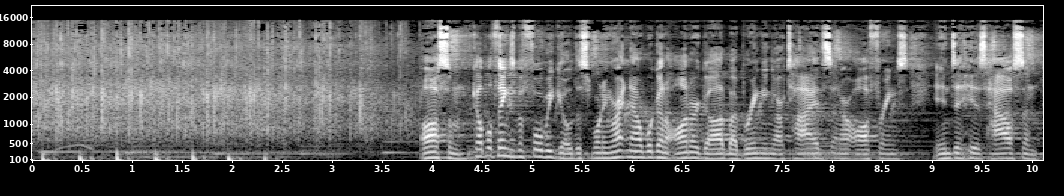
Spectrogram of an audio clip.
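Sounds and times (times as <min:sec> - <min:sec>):
low thumping beat: 0:00.0 - 0:02.5
church congregation clapping: 0:00.0 - 0:04.5
speech: 0:03.9 - 0:10.0.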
